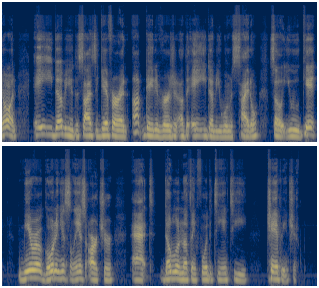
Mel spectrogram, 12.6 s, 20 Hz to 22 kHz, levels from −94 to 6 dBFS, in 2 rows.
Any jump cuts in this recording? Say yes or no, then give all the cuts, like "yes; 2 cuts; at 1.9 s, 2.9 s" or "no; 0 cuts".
yes; 1 cut; at 5.3 s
